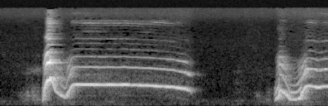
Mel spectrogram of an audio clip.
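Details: Dog singing along after a passing ambulance: a sharp yelping onset that swoops down and back up into a long, level howl, followed after a pause by another rising howl.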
